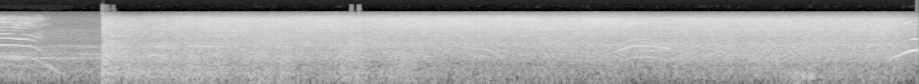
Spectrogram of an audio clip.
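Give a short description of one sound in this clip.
A building collapses with a long, heavy roar.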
